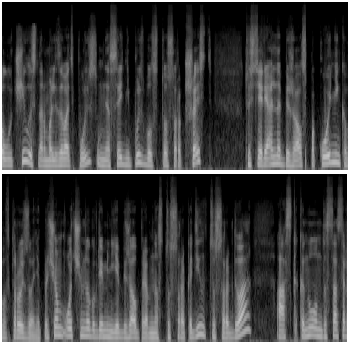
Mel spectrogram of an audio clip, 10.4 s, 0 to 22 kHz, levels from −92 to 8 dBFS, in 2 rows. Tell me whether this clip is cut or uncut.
uncut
